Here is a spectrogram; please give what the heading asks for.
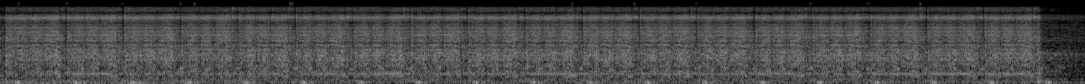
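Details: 2005 Mini Cooper S cranked via a jumper starter bypass around the immobilizer, plugs out for a compression test (about 130–150 psi): an even starter whir with a steady chug and no grinding; the starter sounds healthy.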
